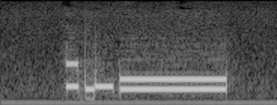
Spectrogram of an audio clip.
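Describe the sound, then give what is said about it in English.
A radio repeater's timeout tone: a few quick electronic beeps at shifting pitches, then one steady two-pitch tone held about a second, over a constant low hum with narrow, radio-like quality. “Repeater, timeout, cancel.”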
